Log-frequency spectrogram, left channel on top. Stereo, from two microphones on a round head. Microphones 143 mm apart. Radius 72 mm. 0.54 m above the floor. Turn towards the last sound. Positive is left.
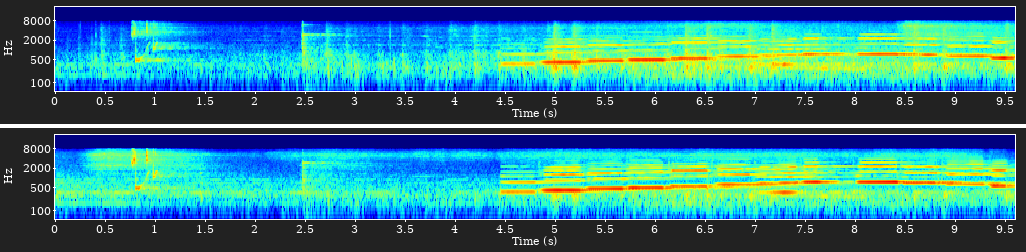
turn(degrees=-45)  # may be behind; listen again after turning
